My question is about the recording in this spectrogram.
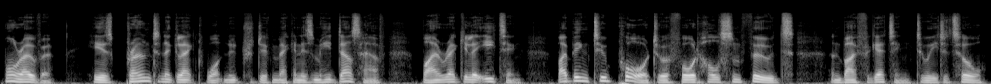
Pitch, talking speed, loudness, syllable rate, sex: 105 Hz, 180 wpm, -18 LUFS, 5.7 syllables/s, male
